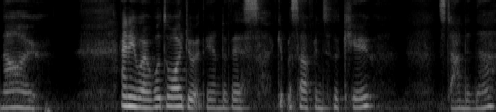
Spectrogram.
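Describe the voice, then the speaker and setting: Speaking with an English accent at a fairly quick pace, a woman has a fairly high pitch and a dark, mellow, somewhat breathy tone. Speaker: shopping vlogger. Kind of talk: casual vlog chat. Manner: fast; animated.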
